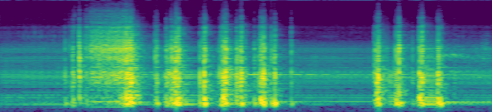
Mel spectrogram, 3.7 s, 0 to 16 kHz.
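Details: 1961 RCA KCS133 portable black-and-white TV at power-up: steady low mains hum under the sound with crackly bursts; audio detector circuit suspected faulty, not confirmed.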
